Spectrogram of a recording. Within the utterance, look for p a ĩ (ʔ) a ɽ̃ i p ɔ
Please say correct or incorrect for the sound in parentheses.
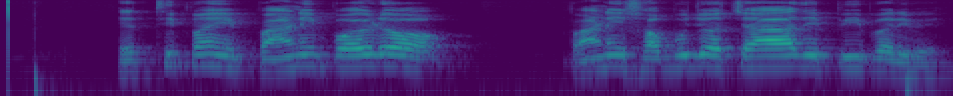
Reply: incorrect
